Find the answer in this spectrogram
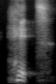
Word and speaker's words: hit: And be careful of that H sound on hit. It's not from the throat. It's not it's hit, hit. Yeah. It's not a jota, no? It's hit. Hit. And very short.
